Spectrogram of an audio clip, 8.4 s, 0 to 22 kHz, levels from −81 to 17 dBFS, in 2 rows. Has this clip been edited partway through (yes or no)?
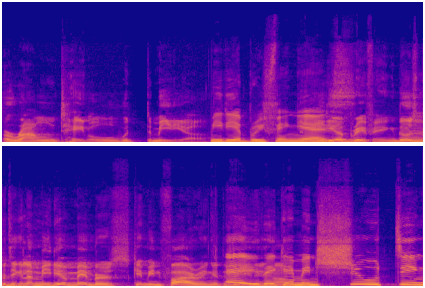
yes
